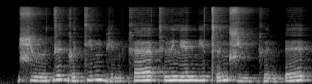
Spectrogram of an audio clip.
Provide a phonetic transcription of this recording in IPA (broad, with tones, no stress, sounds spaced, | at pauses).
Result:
ɕ ʉː˨˩ d e˧˥ ɡ ʉ˨˩ tʲ e˧˥ n bʲ ɛ˨˩ n kʰ ɛː˧˥ tʰ y˧˥ lʲ ɛ˧˥ nʲ e˧˥ tʼ y˧˥ n ɕ iː˨˩ kʰ y˨˩ n ʔ e˧˥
